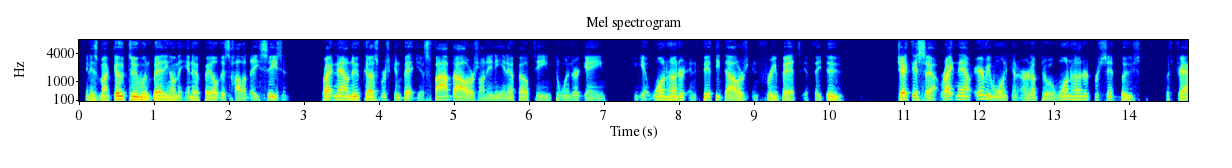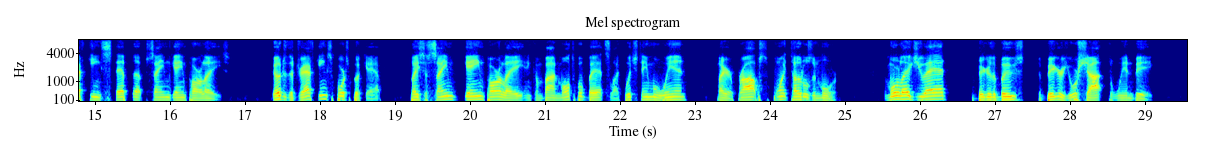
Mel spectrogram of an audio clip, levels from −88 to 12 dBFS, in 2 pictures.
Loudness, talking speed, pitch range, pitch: -26 LUFS, 215 wpm, 110-140 Hz, 120 Hz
